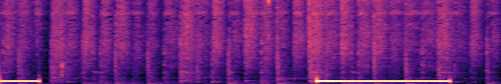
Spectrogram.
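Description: Ringing tone of an outgoing international telephone call: a steady, pure tone, first a brief tail and then one ring of about a second. Faint background sounds fill the gap between them.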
